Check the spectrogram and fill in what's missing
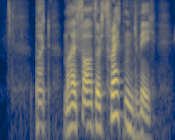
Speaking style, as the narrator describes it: gasped the boy

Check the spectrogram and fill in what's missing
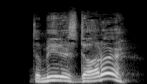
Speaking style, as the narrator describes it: bellowed Hades

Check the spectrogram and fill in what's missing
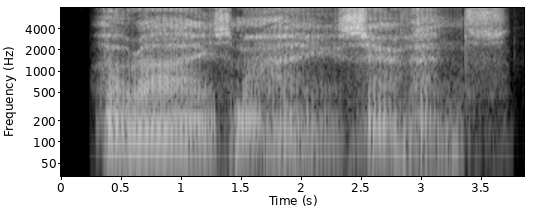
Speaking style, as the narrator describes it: Ernie said in that strange and painful voice

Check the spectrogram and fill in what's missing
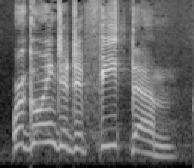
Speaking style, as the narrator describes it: cried Mona

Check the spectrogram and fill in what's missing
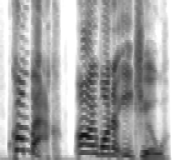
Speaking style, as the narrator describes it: he called out

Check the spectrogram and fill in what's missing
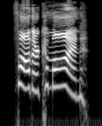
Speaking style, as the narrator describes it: She cried as she ran past him

